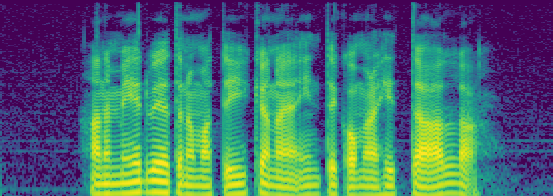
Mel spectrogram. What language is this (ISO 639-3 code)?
swe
